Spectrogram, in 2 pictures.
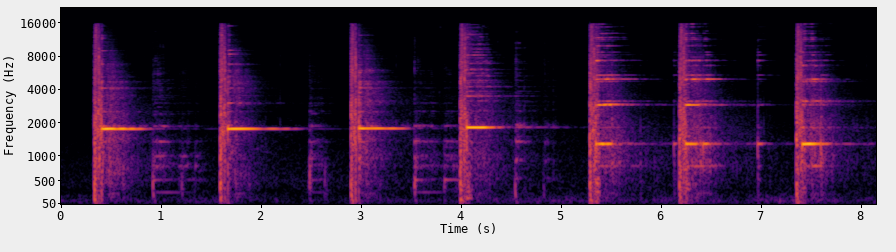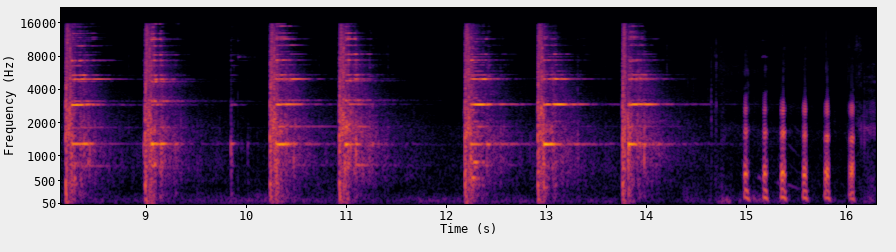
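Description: Smith & Wesson M&P 45 pistol (.45 ACP) with an AAC Tyrant 45 suppressor, fired about fifteen times at an even pace. Each shot is followed by the ring of a steel target being hit: the first four ring at one pitch, the rest at the pitch of other plates. A quick run of small clicks comes near the end.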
